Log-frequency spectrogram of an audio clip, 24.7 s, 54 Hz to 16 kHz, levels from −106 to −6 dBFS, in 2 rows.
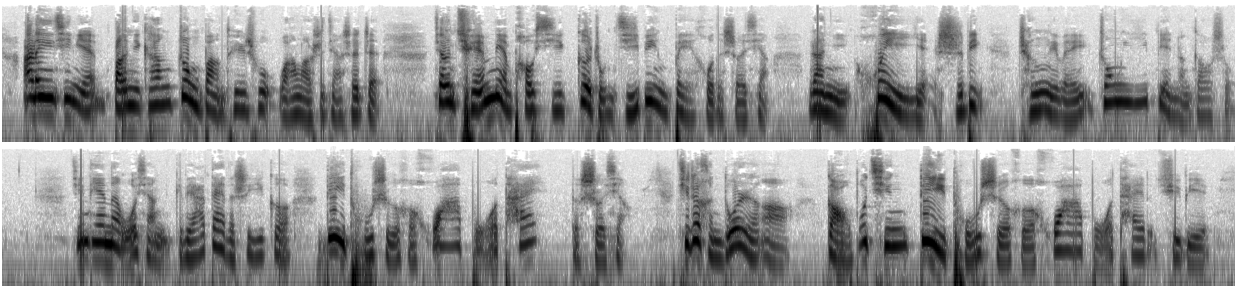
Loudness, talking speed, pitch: -16 LUFS, 215 characters per minute, 200 Hz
